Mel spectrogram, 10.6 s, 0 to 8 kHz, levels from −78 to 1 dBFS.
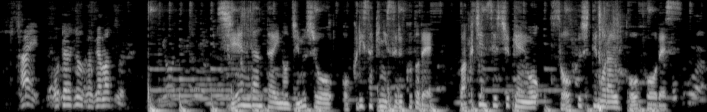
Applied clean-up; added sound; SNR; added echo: classical method Wiener filter.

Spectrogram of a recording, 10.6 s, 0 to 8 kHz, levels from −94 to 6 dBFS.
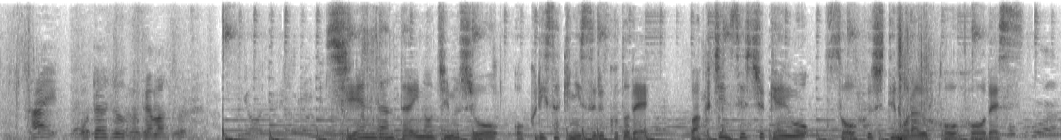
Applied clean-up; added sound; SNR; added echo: none; Splash, splatter; 13 dB; none.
